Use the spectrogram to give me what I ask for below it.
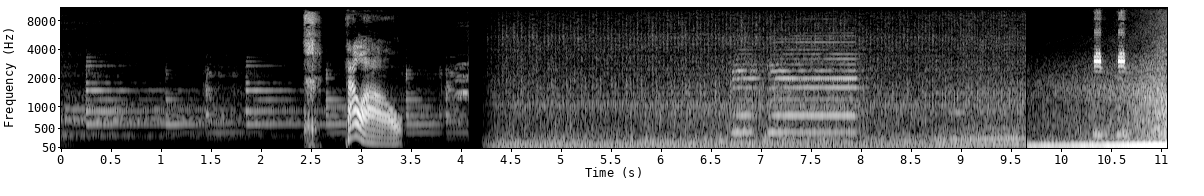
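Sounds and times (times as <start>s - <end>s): vehicle engine running: 4.2s - 11.0s
vehicle horn honking: 6.6s - 8.2s, 10.3s - 10.8s.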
